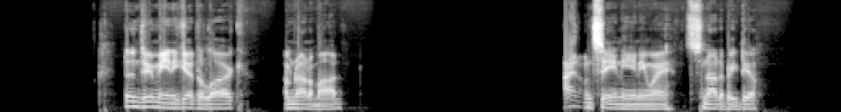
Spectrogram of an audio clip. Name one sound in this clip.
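A middle-aged man speaks calmly into a close microphone, in short bursts.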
